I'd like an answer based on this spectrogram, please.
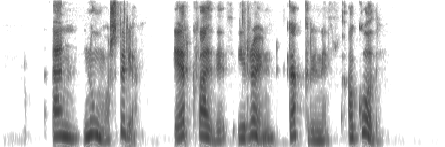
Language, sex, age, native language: Icelandic, female, 20-29, Icelandic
